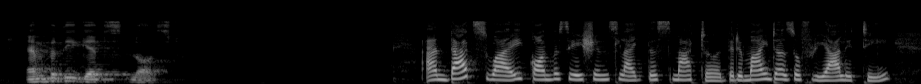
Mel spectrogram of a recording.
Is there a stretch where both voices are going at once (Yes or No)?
No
